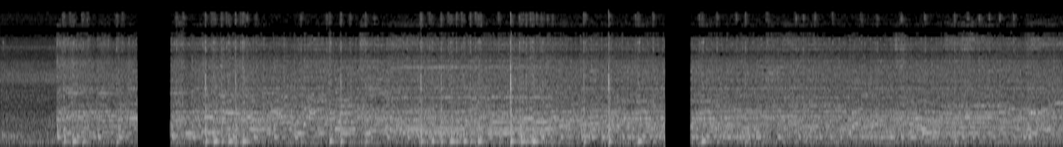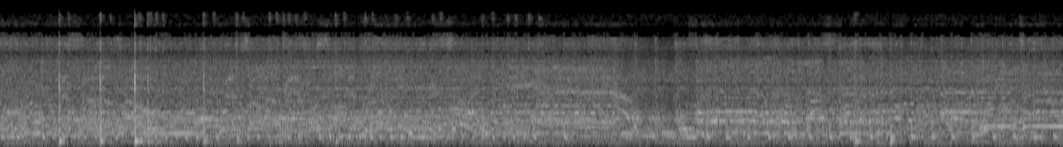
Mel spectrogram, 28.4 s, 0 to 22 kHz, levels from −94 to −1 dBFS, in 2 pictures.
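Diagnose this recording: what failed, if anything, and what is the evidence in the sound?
The stream reconnected twice at the network stage. From 1.82 to 2.28 s the sound stops for 442 ms and comes back roughly a third of a second further on, so some material is skipped. From 8.86 to 9.71 s a 341 ms silence is followed by a restart 511 ms earlier, repeating a stretch already heard. That jump in position, forward once and backward once, after true silence, distinguishes a dropped connection and fresh decoder start from a packet-loss gap, which keeps the timeline intact.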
